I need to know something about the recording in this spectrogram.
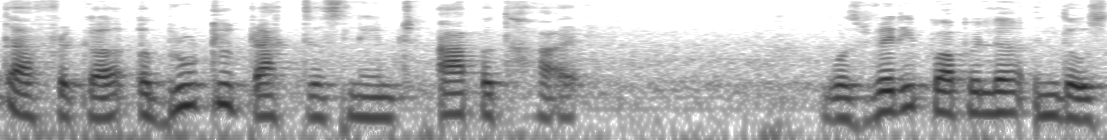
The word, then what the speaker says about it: apartheid: दक्षिण अफ्रीका में एक बहुत ही क्रूर प्रथा थी, ब्रूटल प्रैक्टिस, क्रूर प्रथा थी, जिसका नाम था apartheid. ये apartheid या ऐसा नहीं है प्रोनाउंसिएशन, इसका प्रोनाउंसिएशन है apartheid, जो कि बहुत ही ज़्यादा प्रचलित थी उन दिनों में।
